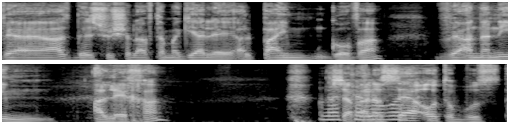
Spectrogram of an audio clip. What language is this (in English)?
Hebrew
